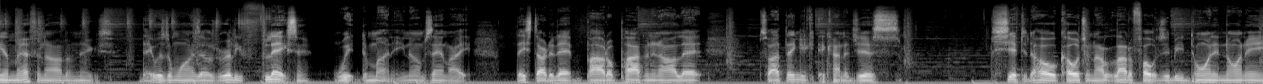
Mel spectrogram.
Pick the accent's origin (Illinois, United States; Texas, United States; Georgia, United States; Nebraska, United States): Georgia, United States; Smyrna; I grew up on the north side, Mario. You know what I'm saying? Cobb County, Smyrna too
